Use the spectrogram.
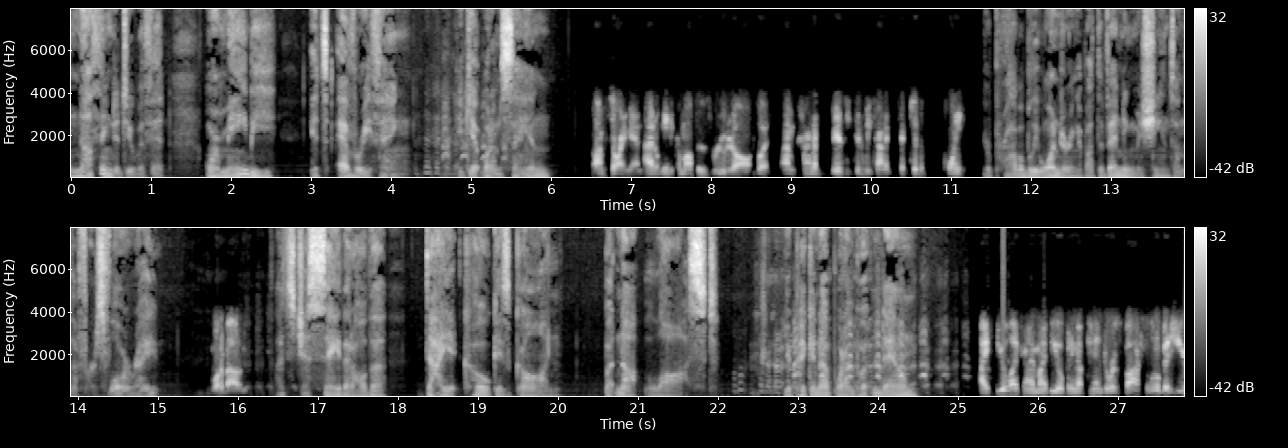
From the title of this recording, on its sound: Phone Tap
